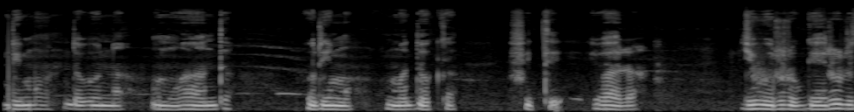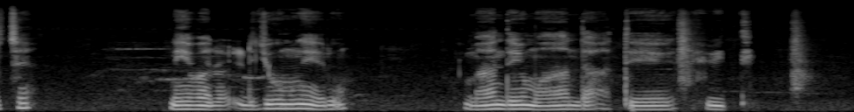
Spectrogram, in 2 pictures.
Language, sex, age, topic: Kinyarwanda, male, 18-24, government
